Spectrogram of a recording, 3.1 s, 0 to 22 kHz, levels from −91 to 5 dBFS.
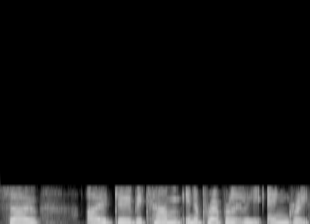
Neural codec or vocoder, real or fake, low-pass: none; real; 3.6 kHz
